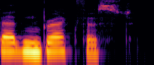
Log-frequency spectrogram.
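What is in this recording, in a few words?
"bed and breakfast", English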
